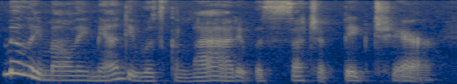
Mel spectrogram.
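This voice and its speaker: Woman reading kids storybook out loud, really animated, soft warm tone, bit creaky. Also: low voice, moderate pace. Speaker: children's storybook reader. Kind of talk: expressive read-aloud narration of a children's story.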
